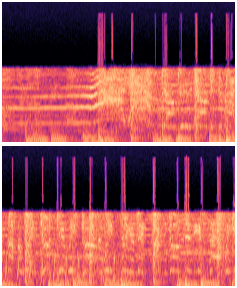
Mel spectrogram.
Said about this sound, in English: Oh, let's shut the door there for a second. Damn, that's a loud crowd.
